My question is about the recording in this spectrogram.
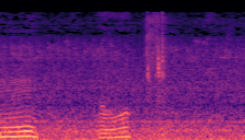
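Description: A man's voice: a long drawn-out exclamation of amazement, "o-ho", then a short voiced sound about a second in, over a steady low background rumble.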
